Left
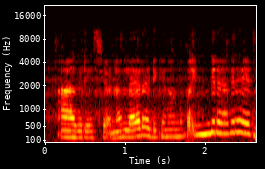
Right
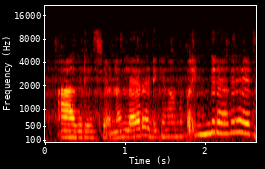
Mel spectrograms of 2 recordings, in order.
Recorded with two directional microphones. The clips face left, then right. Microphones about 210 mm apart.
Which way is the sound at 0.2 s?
20° left (ahead or behind).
